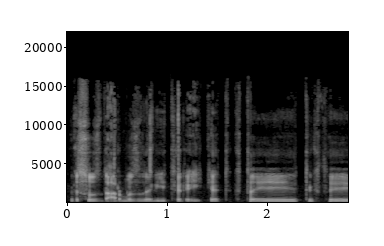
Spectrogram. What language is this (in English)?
Lithuanian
